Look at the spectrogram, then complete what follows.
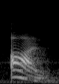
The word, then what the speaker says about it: aisle: Aisle. Go through this aisle, right? The bride is coming through the aisle. This is aisle. What is island? Debris. Aisle. Here what is there? Your letter S is silent.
